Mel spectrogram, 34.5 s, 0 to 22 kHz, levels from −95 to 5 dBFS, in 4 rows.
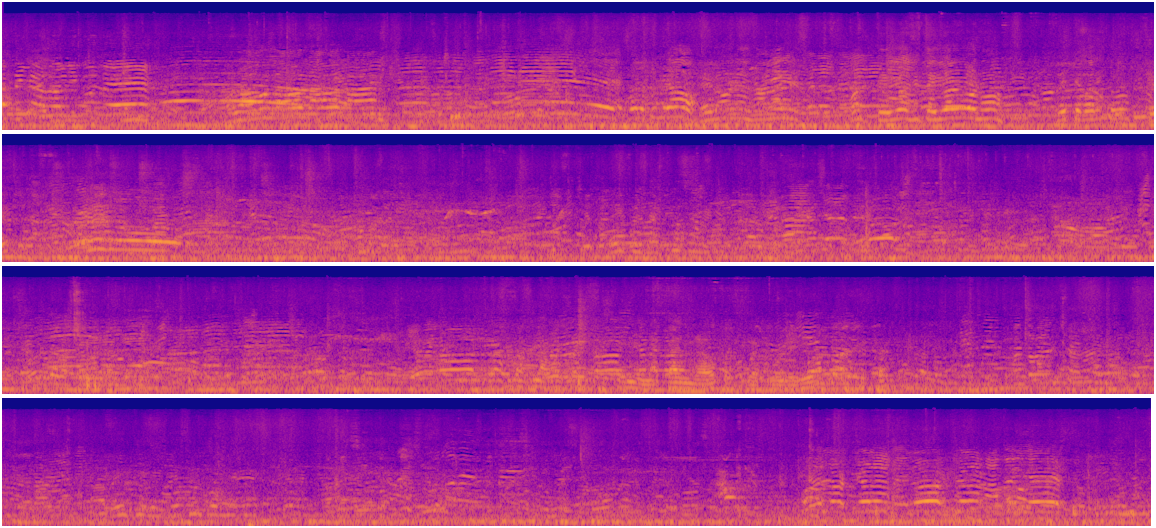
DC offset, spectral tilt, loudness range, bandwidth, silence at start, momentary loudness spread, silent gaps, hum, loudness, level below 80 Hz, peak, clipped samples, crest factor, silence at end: under 0.1%; -5.5 dB/octave; 7 LU; 16 kHz; 0 s; 8 LU; none; none; -27 LUFS; -38 dBFS; -10 dBFS; under 0.1%; 18 dB; 0 s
